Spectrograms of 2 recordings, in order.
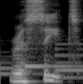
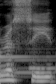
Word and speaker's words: receipt: Receipt. The P in receipt is silent, so don't say it.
